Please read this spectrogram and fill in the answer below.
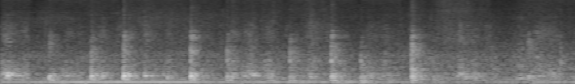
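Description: Pen tapping and scraping on an interactive whiteboard surface as words are handwritten: irregular light knocks, about two a second, over a steady low hum.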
